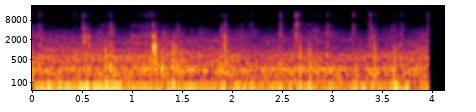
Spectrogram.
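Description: Faint footsteps on a wet tiled walkway: irregular soft clicks and taps over a low steady rumble.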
